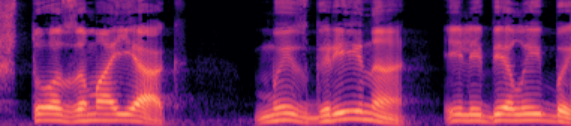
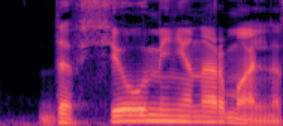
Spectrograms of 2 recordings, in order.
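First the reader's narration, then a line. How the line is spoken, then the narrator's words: Plain. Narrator (Russian): сказал Яр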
